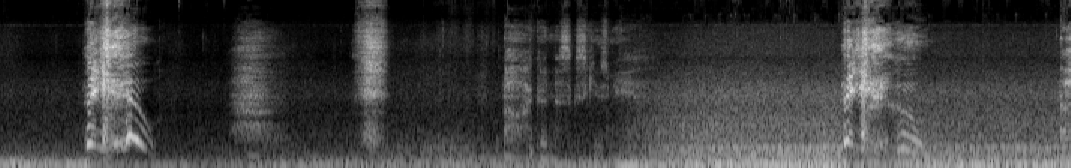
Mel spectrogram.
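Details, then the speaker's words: Female sneezing, two forceful sneezes with sharp intakes separated by quieter noises over rumbling background, harsher than her normal sneezes, with nose tickling; she suspects a grass pollen allergy. "Oh God, so these are like way harsher than my normal sneezes."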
